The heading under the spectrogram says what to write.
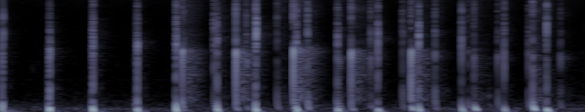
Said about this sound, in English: So yeah, can we get a golf clap for all our dedicated Slack fans from Q&A too?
